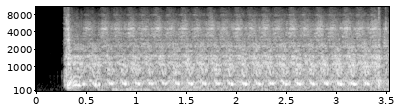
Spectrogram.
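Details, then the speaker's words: 1978 Lada Niva, parked two years in a hedge, first start attempt on weak battery: starter churns the engine over at a steady quick beat with no firing; spark tester shows no spark, points suspected. "Nope, there's absolutely no spark."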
